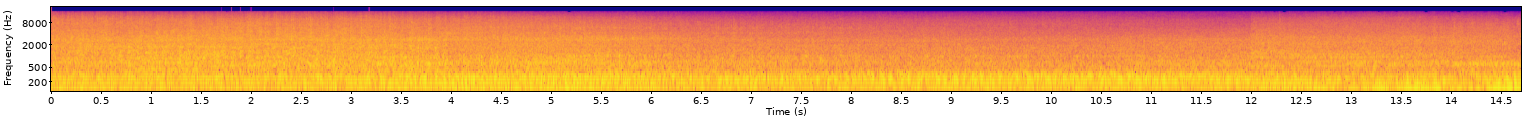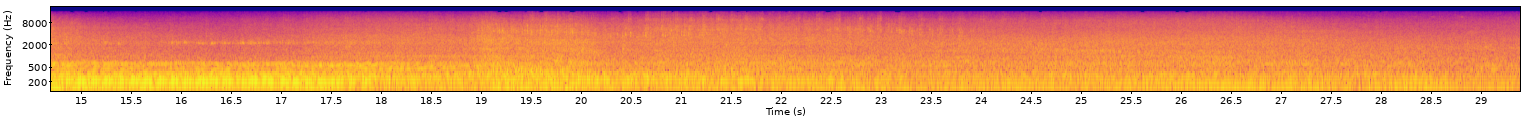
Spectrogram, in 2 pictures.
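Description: Classic American cars driving past one after another, their engines running loudly. The engine sound changes abruptly a few times, about halfway through and again later, as one car's sound gives way to the next.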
